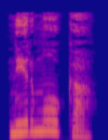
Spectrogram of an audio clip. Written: ನಿರ್ಮೇಘ

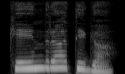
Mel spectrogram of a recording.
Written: ಕೇಂದ್ರಾತಿಗ

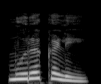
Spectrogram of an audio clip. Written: ಮುರಕಳಿ

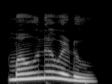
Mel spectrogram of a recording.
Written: ಮೌನವಡು

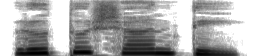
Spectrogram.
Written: ಋತುಶಾಂತಿ

